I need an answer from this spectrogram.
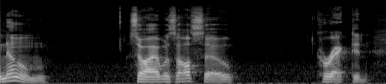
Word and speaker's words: GNOME: gets on my nerves I call it gnome I've called it gnome since it came out in 1999 okay so it's gnome you want to call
